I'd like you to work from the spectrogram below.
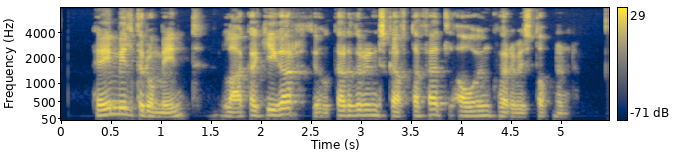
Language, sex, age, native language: Icelandic, male, 60-69, Icelandic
